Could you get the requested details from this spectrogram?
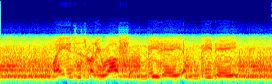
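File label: damaged engine mood low, speech English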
